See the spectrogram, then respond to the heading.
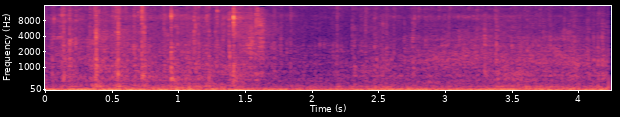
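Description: Long fingernails on hands decorated with stick-on gems tap the keys of a white plastic computer keyboard lying on a table. A quick run of about seven sharp, bright clicks comes in the first second and a half, followed by softer, scattered tapping over a steady low hum.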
